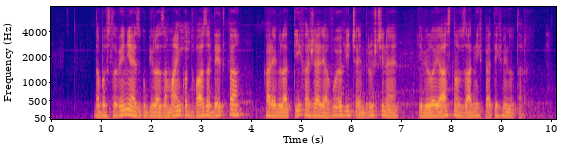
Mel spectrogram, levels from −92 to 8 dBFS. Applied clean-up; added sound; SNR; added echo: neural separator model SepFormer DNS4.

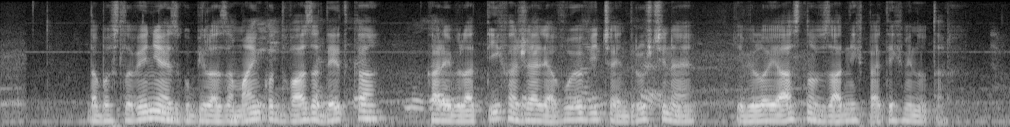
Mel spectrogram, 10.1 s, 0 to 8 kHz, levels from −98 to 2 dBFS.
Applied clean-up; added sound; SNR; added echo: none; Subway, metro, underground; 13 dB; none.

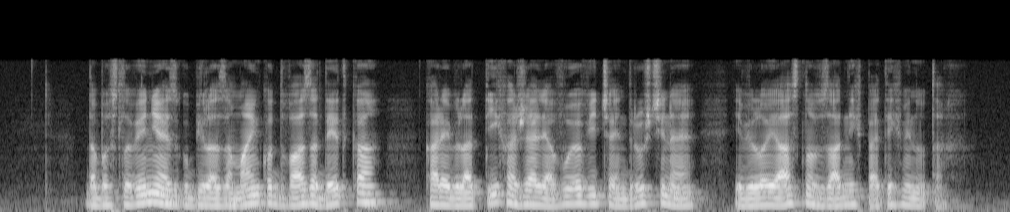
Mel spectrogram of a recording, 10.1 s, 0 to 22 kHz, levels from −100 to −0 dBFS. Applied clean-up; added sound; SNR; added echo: none; none; none; none.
